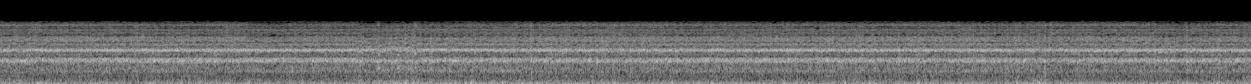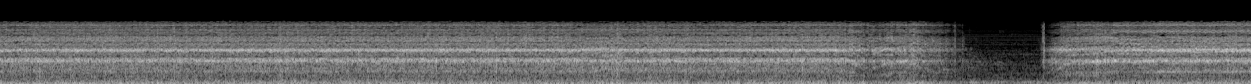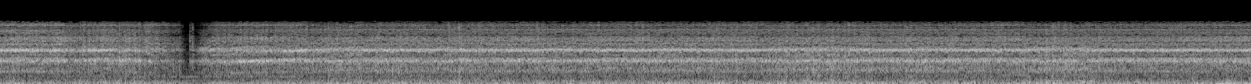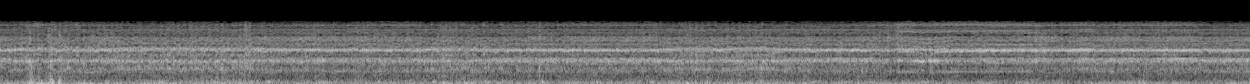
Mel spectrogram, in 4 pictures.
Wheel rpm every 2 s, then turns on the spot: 160, 160, 160, 160, 160, 160, 160, 160, 160, 160, 130, 60, 160, 120, 160, 160, 160, 160, 160, 160, 160, 160, 160, 160, 160.
none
